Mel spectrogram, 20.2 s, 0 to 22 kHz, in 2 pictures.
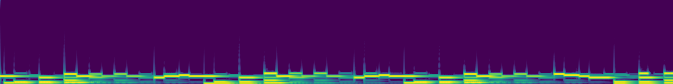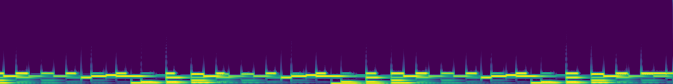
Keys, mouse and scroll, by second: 0.3 right click, 0.3 a, 0.4 middle click, 0.7 ctrl+r, 2.3 right click, 2.4 z, 2.5 z, 2.7 ctrl+r, 4.6 right click, 4.7 middle click, 4.7 z, 4.9 ctrl+r, 5.3 q, 5.5 g, 6.0 g, 7.7 ctrl+z, 7.9 ctrl+r, 8.3 middle click, 8.5 ctrl+r, 8.7-17.8 typing, 9.8 ctrl+r, 9.8 middle click, 10.9-11.9 right drag, 11.9-13.2 middle drag, 12.9 ctrl+r, 13.9 middle click, 13.9 ctrl+r, 14.7 right click, 15.4 Tab, 15.5 middle click, 15.6 Tab, 16.0-17.6 right drag, 16.9 ctrl+r, 17.5 middle click, 17.6 ctrl+z, 18.0 ctrl+r, 18.3 right click, 18.8 ctrl+r, 19.0-20.1 typing, 19.2 middle click, 19.9 right click.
